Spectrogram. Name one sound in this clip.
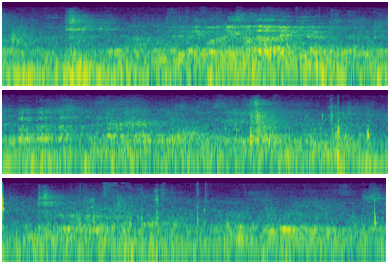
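Several men and women chatter in a large echoing hall.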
